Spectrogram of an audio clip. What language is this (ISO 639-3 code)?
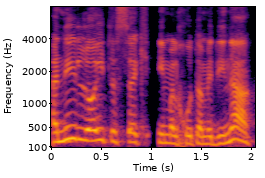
heb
